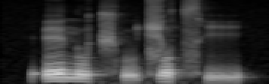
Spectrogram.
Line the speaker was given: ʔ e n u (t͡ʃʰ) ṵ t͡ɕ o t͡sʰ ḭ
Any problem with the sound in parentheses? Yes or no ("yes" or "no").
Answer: no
